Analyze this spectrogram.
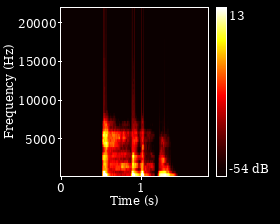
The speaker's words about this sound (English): why are you coughing on there for the people that's going to end up listening on Spotify?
